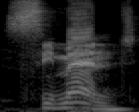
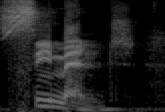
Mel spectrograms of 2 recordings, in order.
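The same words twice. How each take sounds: First: The stress is on the second syllable. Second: The stress is on the first syllable. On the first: The speaker calls it wrong. "You don't say cement" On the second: The speaker calls it right. "it's cement. ... you place your stress marker on the first syllable"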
